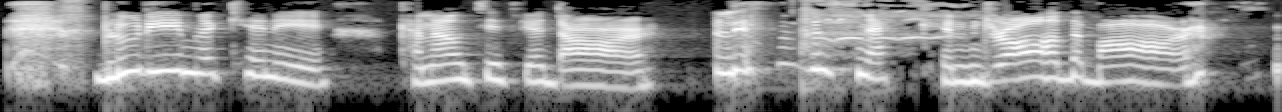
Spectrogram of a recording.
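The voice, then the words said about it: Put-on Scottish accent. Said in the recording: “here's my Scottish accent”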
